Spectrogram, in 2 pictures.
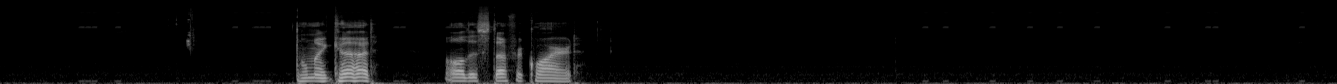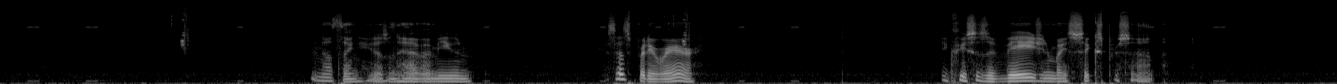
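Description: Soft electronic menu blips sound now and then.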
